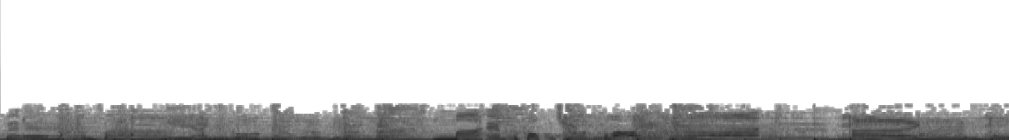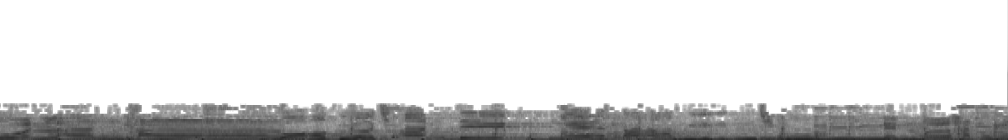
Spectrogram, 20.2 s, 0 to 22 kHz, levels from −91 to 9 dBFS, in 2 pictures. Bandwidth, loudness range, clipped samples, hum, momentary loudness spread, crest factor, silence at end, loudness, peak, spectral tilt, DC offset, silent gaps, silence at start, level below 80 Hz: 5.8 kHz; 1 LU; under 0.1%; none; 4 LU; 12 dB; 0 s; -15 LUFS; -2 dBFS; -11 dB/octave; under 0.1%; none; 0 s; -26 dBFS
